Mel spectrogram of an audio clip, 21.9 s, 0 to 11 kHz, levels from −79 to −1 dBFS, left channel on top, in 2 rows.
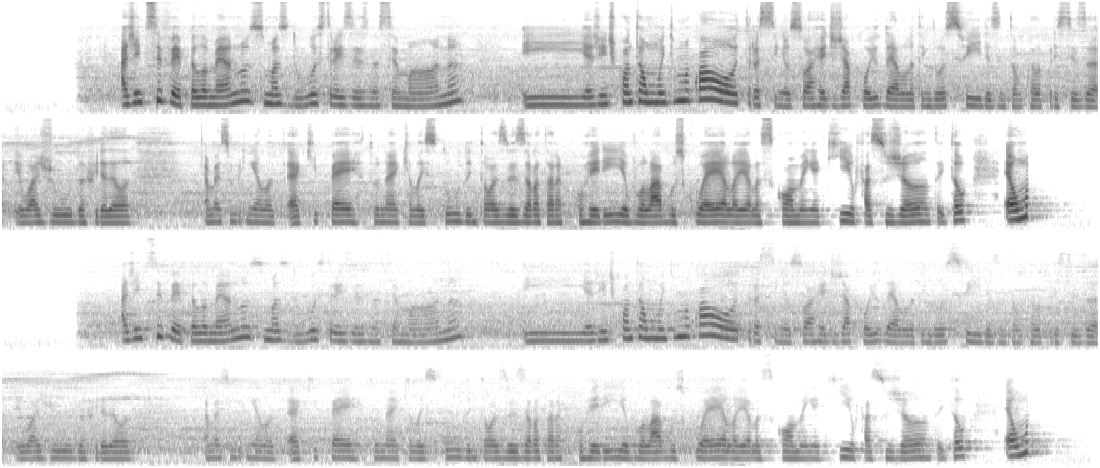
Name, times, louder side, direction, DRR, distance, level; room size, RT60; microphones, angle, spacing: sound 1, 0.7-18.3, left 1 dB, ahead, 5.4 m, -51 dB
voice 1, 1.2-4.6 5.2-21.2, left 6 dB, 60° left, 0.4 m, -37 dB
15.0 x 8.4 x 8.0 m
head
